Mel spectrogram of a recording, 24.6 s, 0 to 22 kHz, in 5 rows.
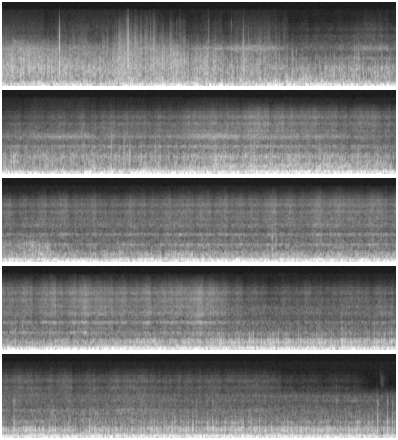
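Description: Falcon 9 first stage's nine Merlin 1D engines burning during ascent: a steady low rumble that holds at an even level throughout.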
